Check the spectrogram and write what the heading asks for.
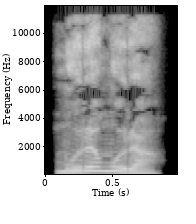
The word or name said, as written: ಮಿರಿಮಿರಿ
